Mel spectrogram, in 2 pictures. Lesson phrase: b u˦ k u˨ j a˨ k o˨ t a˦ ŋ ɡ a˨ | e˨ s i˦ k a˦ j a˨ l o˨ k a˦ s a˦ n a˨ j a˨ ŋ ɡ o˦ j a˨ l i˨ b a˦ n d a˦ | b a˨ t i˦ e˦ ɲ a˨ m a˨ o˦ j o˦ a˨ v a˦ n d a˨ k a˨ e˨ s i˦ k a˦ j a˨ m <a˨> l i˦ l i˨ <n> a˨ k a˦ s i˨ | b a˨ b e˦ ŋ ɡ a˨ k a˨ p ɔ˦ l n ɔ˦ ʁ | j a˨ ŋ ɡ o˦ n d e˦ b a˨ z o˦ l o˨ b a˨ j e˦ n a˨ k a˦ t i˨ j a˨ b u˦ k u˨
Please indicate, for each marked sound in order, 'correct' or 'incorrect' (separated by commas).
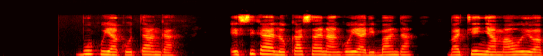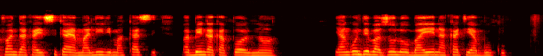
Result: correct, incorrect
